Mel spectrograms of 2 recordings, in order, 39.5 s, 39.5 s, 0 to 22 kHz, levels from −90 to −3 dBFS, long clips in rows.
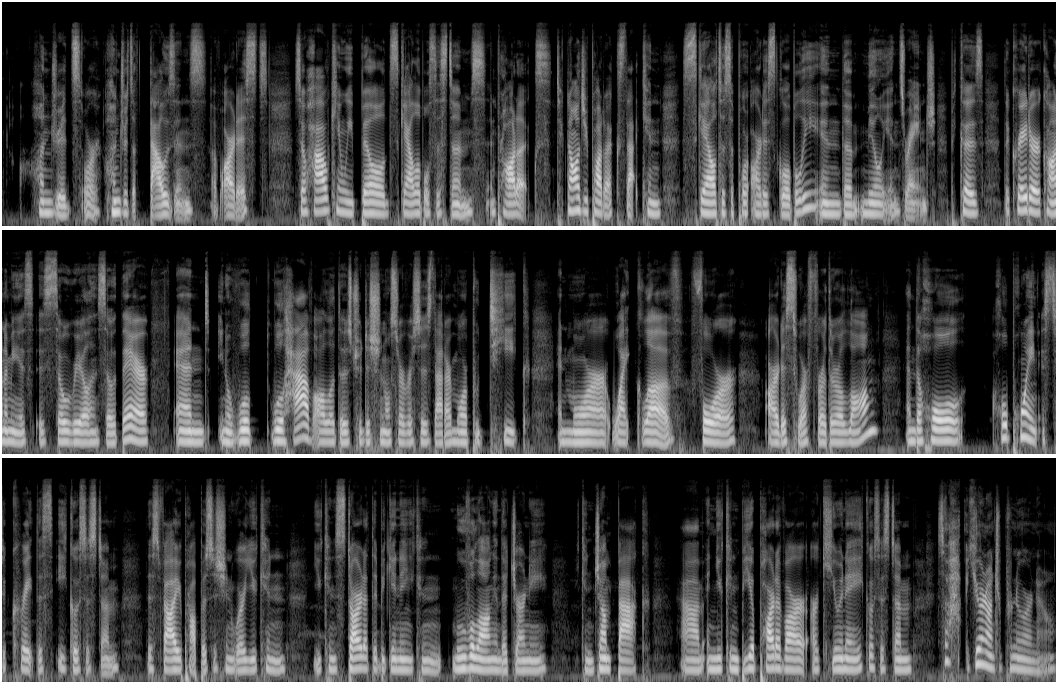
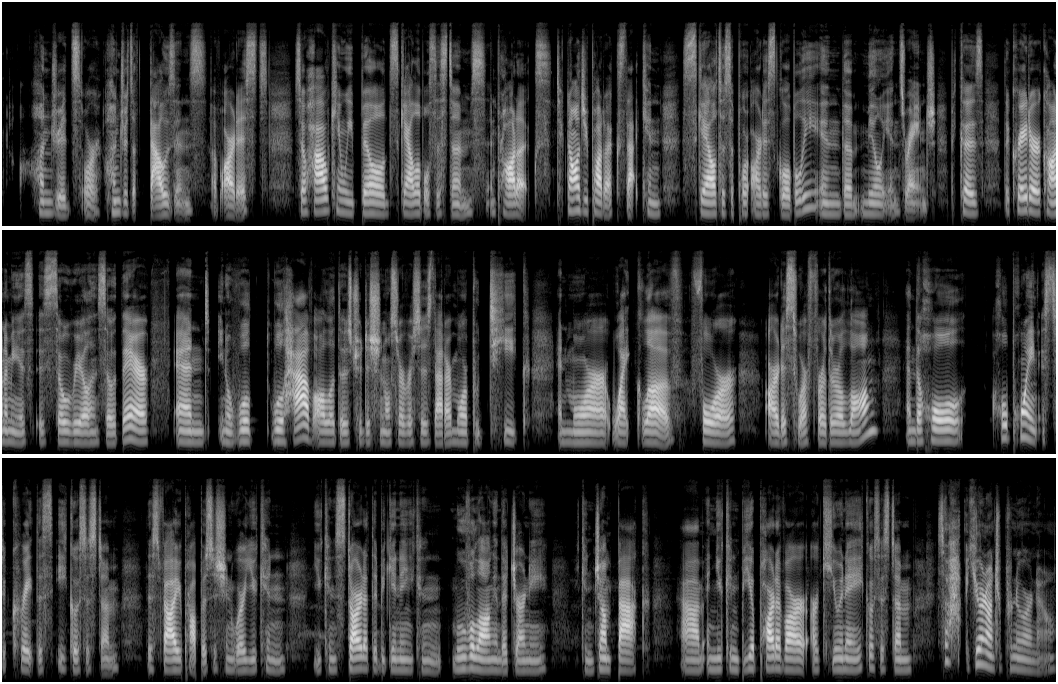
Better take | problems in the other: first | thin; very; fading below 700 Hz

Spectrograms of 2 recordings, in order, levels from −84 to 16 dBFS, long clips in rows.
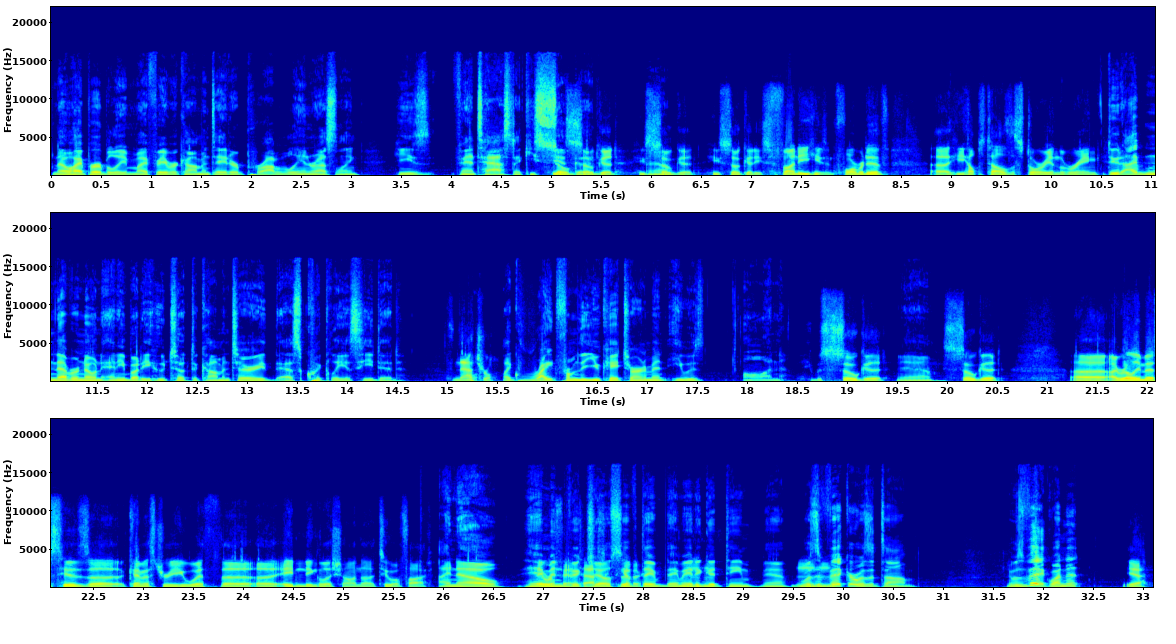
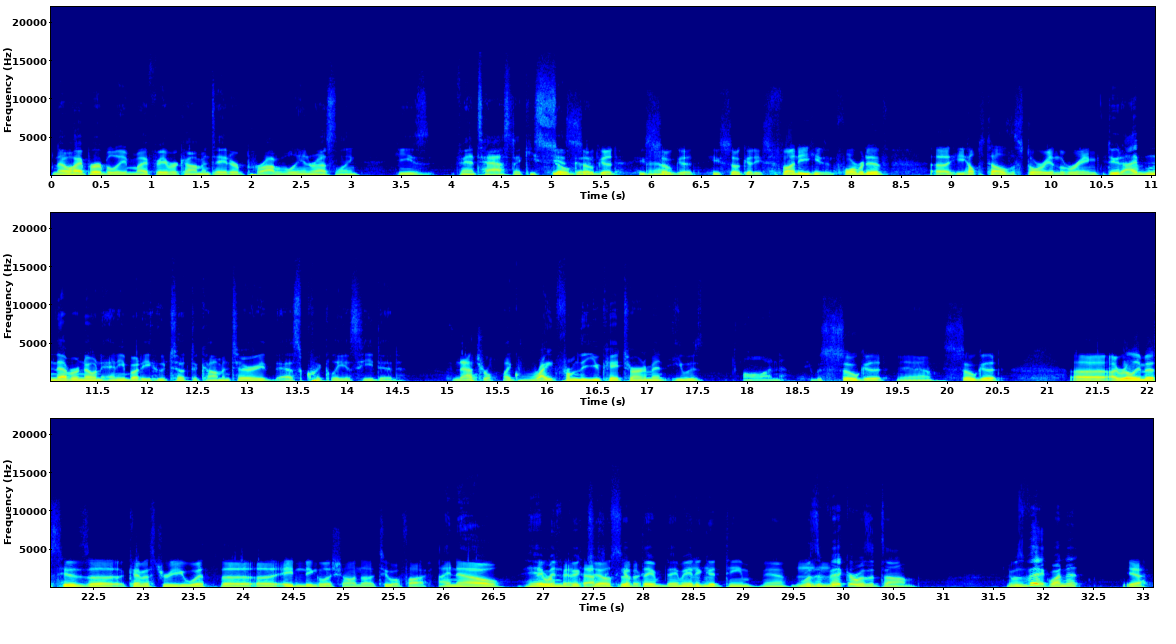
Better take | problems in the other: first | muffled; very; fading above 2.5 kHz

